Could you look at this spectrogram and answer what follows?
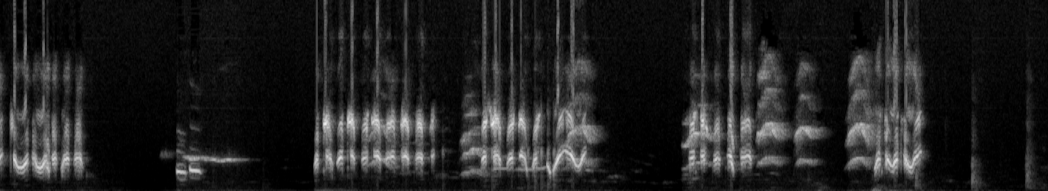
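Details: Parrots talking: short bursts of rapid, buzzy, pulsed notes mixed with bending whistled tones that rise and fall, about six outbursts separated by brief silences, ending with a few soft clicks.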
